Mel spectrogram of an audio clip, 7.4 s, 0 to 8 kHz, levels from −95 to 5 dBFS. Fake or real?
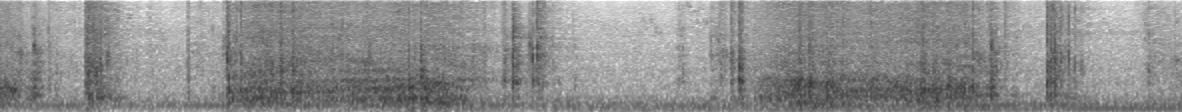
real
